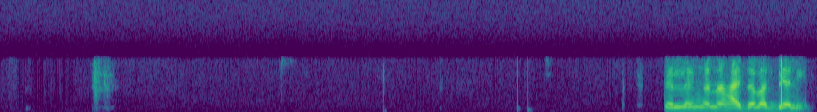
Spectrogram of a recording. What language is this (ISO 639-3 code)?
ori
